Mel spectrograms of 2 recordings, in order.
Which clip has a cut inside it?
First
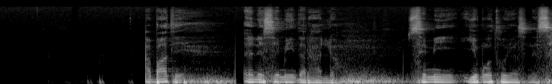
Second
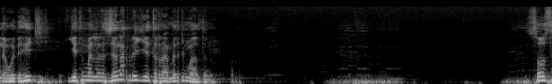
first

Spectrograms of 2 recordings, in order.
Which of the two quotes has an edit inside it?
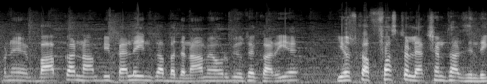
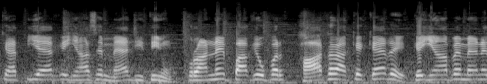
second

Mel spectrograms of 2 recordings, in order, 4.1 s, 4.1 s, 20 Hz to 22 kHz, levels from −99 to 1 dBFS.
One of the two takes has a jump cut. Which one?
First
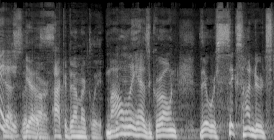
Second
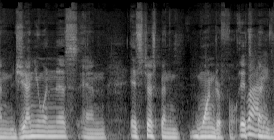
first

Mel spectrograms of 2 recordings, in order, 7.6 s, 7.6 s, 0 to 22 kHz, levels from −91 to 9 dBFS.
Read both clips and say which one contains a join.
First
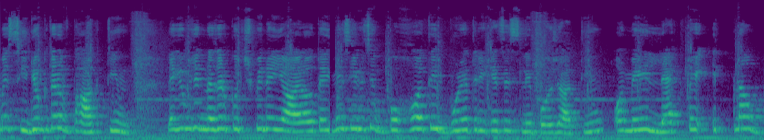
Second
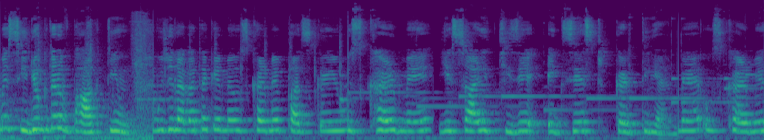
second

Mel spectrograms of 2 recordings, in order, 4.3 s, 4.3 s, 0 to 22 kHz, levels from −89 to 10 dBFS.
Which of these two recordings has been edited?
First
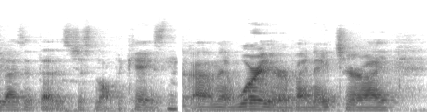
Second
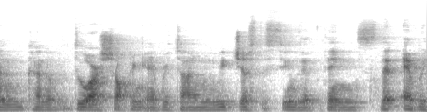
first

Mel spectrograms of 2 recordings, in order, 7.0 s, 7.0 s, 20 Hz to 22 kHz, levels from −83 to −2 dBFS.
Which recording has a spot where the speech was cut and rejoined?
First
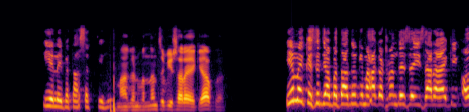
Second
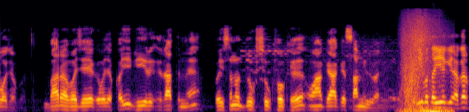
second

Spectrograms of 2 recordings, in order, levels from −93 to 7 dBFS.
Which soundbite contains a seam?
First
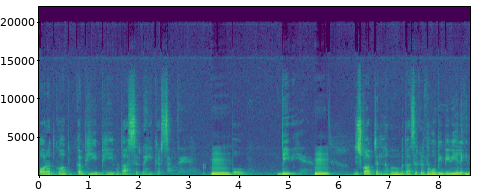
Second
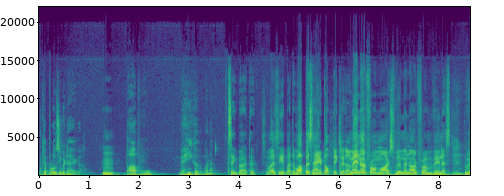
second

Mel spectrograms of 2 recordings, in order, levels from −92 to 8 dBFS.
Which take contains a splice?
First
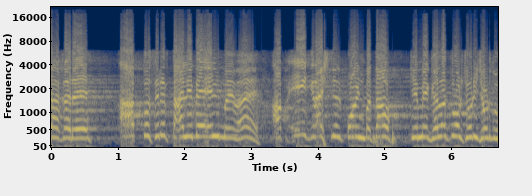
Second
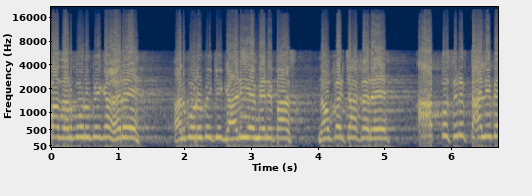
first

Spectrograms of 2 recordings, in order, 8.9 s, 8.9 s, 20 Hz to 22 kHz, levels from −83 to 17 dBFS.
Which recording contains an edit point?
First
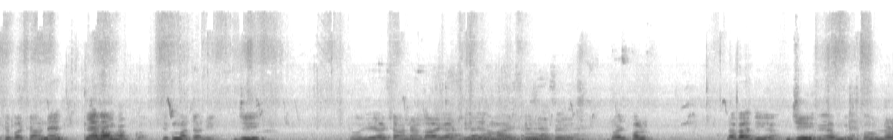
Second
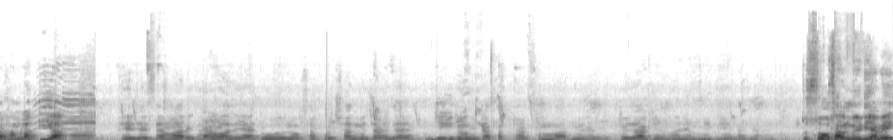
second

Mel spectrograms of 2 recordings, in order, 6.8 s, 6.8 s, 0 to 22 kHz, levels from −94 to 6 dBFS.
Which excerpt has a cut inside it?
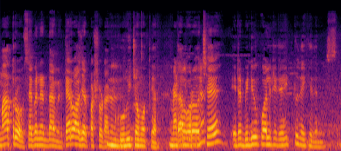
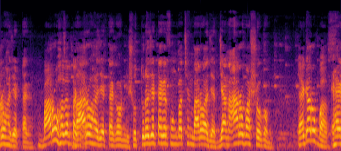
first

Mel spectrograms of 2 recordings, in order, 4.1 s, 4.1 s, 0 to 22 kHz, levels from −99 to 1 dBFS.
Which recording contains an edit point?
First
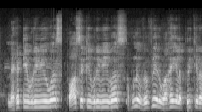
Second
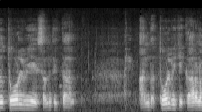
first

